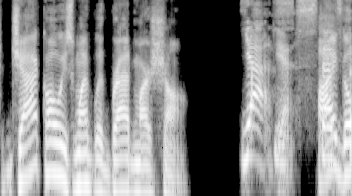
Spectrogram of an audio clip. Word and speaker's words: Marchand: Only My- because if you listen to Brad in a commercial in Boston, and I don't know, he said, "Hi, I'm Brad Marchand of the Boston Bruins."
